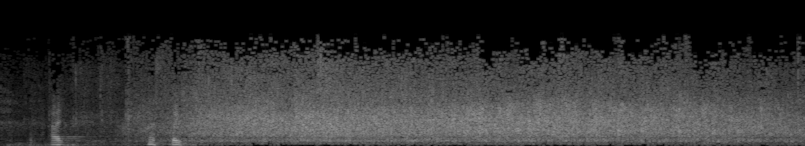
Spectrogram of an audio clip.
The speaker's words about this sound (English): And I'd now like to welcome Dr. Bernard Lapointe to thank tonight's guest lecturer formally, and save some more of your applause.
